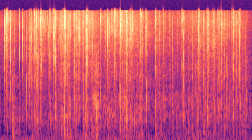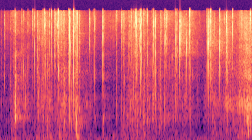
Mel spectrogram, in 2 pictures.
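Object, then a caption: Cellophane-wrapped cardboard box. Fingertips and long nails crinkle and scratch the cellophane wrap on a cardboard tea box. The result is a dense run of bright, crackly crinkles and scratchy ticks with very little low end and short, dry snaps.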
